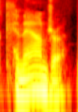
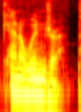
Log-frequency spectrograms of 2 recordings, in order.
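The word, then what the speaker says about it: Canowindra: And by the way, it's Canoundra, not Canawindra. I thought you guys were used to places that don't sound anything like this spelt.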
